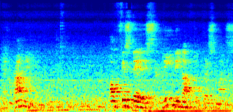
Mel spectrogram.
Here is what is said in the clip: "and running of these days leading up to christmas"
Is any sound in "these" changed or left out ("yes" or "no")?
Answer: yes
